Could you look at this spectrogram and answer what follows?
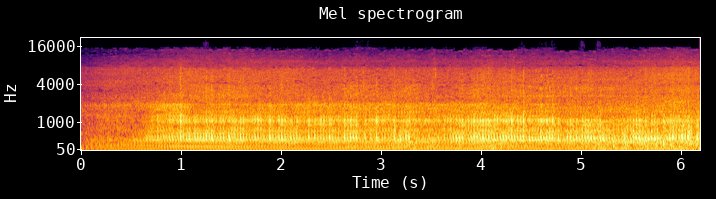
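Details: Brand-new Kymco X-Town 300i scooter with 500 km, accelerating: irregular light rattle over the rising engine note, traced to the power-capacitor cord behind the plastic cover under the handlebar; disconnecting the cord fixed it.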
